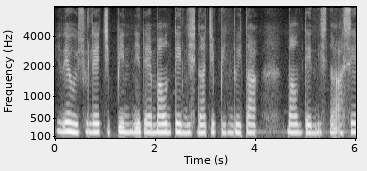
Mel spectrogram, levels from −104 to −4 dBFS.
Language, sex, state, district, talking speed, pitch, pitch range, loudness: Nagamese, female, Nagaland, Kohima, 100 wpm, 185 Hz, 180-195 Hz, -15 LUFS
